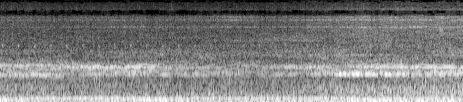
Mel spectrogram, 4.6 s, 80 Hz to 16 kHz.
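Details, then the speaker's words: 2005 Ford Expedition V8 on the road again, check engine light still on: steady idle with a light tick about three times a second; source unknown, owner wonders if it's the alternator. "It's working! Why are you ticking? What is this noise?"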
